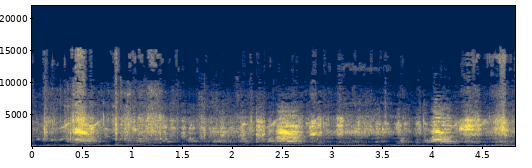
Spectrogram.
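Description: A few short animal calls, about half a second, two and a half and four seconds in, the last a pitched call, over a low steady hum.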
